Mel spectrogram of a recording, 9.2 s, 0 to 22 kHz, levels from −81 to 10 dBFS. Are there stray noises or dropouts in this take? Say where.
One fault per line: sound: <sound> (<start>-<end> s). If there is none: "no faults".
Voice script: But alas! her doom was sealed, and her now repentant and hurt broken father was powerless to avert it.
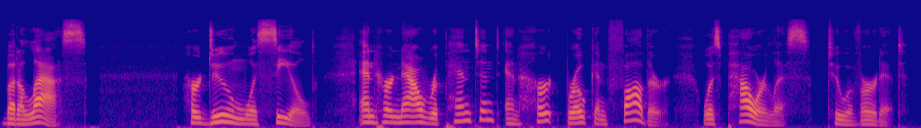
no faults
